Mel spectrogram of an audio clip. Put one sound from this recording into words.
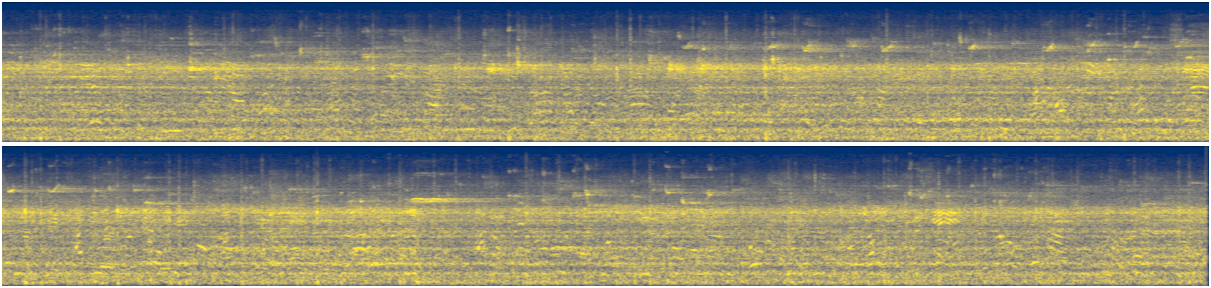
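Basketballs bounce on a wooden court.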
